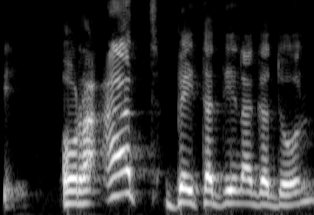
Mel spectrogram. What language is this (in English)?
Hebrew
